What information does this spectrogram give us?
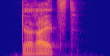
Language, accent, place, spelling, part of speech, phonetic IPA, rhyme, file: German, Germany, Berlin, gereizt, verb, [ɡəˈʁaɪ̯t͡st], -aɪ̯t͡st, De-gereizt.ogg
- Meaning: past participle of reizen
